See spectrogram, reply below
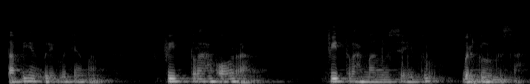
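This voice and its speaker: A man's voice: lowish voice, moderate pace, creaky, lo-fi sound. A man preaching an informal Islamic study talk in a chatty, slangy way, telling personal anecdotes and acting out quoted dialogue. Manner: tells personal anecdotes to the audience.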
